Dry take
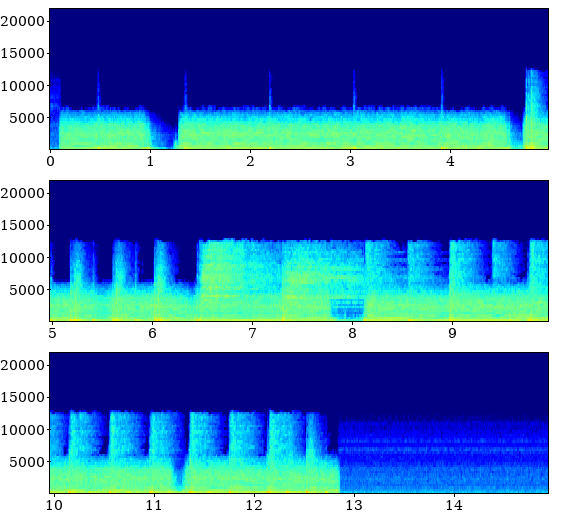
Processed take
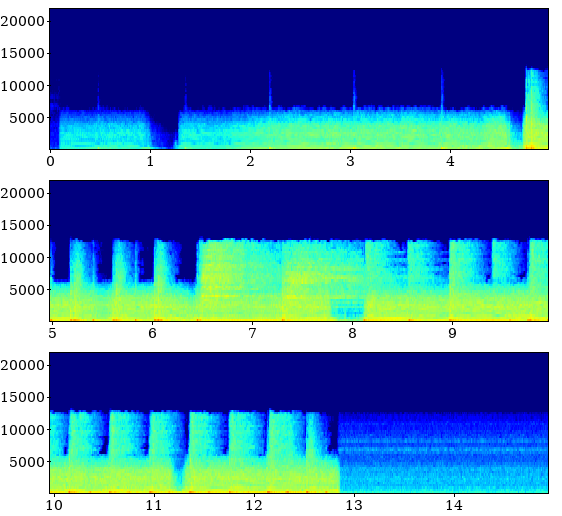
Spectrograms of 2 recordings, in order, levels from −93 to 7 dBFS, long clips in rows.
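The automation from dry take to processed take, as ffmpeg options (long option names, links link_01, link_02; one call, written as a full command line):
ffmpeg -i in.wav -af "volume=8dB,afade=type=in:start_time=1.78:duration=0.69:silence=0.281838,afade=type=in:start_time=4.33:duration=0.42:silence=0.421697" out.wav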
